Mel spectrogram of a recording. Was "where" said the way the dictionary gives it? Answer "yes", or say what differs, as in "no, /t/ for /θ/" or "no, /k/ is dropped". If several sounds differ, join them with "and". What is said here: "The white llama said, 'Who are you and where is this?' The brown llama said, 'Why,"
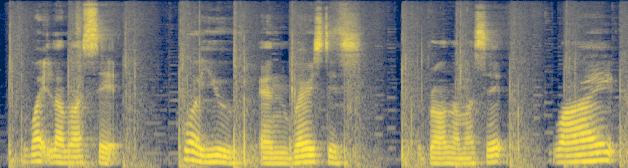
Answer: yes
